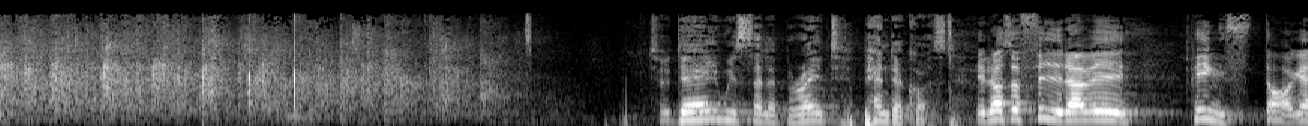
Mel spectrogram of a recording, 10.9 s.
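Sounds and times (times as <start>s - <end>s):
audience clapping hands: 0.0s - 4.7s
speech: 5.5s - 10.8s.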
